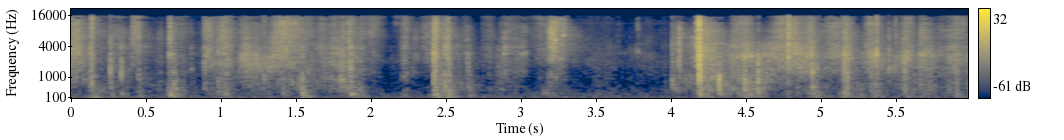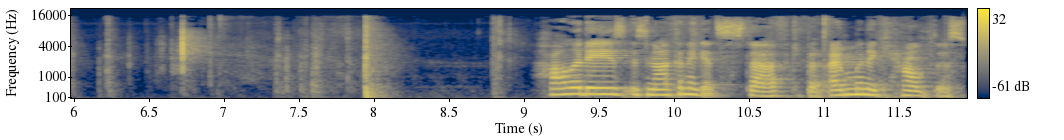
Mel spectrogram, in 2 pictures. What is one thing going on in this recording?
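Plastic sleeves crinkle close by.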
